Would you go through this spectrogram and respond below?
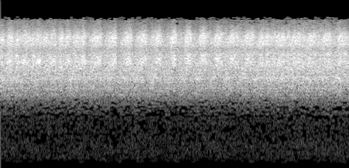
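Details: Mass chorus of cicadas that have just emerged after around ten years underground; shrill, even, high-pitched buzzing with faint rapid pulsation, very loud and constant.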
